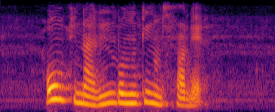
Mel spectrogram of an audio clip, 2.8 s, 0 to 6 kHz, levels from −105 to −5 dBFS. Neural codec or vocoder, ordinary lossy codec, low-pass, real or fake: autoencoder, 22.05 kHz, a latent of 192 numbers a frame, VITS, trained on one speaker; Opus, 32 kbps; 5.4 kHz; fake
